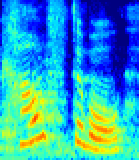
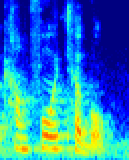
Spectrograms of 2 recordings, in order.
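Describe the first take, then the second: First: The middle 'for' syllable is dropped. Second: The middle 'for' syllable is fully pronounced. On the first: The speaker calls it right. "The O R we don't say" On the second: The speaker calls it wrong. "because there's a four there, people go comfortable"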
